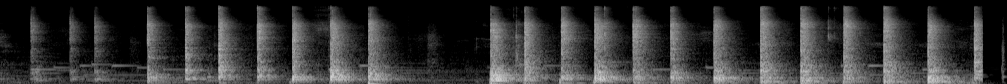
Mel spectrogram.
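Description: Repeated sharp taps on a wooden chair seat, about three a second, as a toddler beats it with a small blue object; the tapping stops briefly just before the middle, then resumes louder. Background music plays underneath.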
